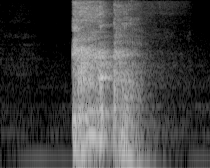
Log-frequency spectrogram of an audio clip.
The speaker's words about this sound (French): Il y a quelqu'un, j'ai entendu tousser là.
